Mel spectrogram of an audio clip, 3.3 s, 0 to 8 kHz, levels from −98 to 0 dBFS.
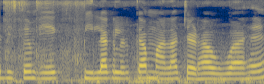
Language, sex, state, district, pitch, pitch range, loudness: Hindi, female, Uttar Pradesh, Lucknow, 215 Hz, 200-225 Hz, -16 LUFS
